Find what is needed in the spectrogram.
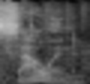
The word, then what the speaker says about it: Samhain: It's Samhain.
